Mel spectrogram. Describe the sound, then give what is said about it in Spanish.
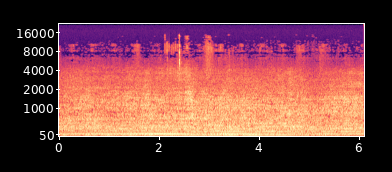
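A helicopter passes overhead, its engine and rotors making a steady, heavy rumbling drone that stays loud and constant throughout, with no voices. “Así que, como ven, está pasando un helicóptero por aquí.”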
